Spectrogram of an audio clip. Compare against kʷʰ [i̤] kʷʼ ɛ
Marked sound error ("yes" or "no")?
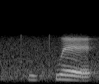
no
